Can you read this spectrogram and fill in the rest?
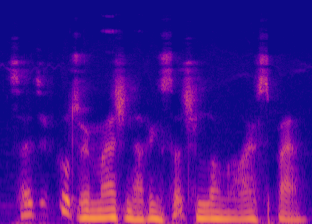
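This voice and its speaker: A man's voice: mid-range voice, animated, very fast, mellow, soft background music. A man giving casual game commentary as a let's play host, musing and chatty in a hesitant way.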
